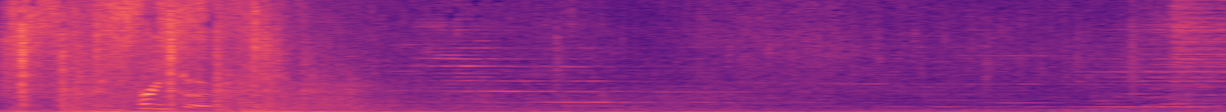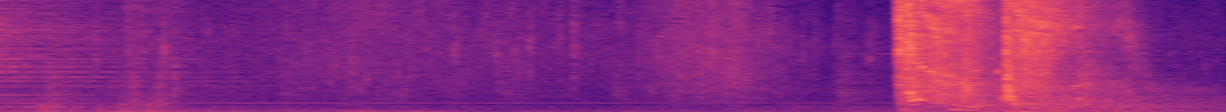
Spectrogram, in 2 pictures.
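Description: A Confringo fire spell blast from Hogwarts Legacy, a loud booming burst at the start that rumbles and fades, followed by a second sharp blast near the end, with spoken words over the opening.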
